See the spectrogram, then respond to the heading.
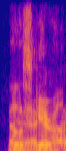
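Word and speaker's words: Aliskerov: I know his how to pronounce his name. At least I can help you on that one a little bit. – Which one? – Aliskarov.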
